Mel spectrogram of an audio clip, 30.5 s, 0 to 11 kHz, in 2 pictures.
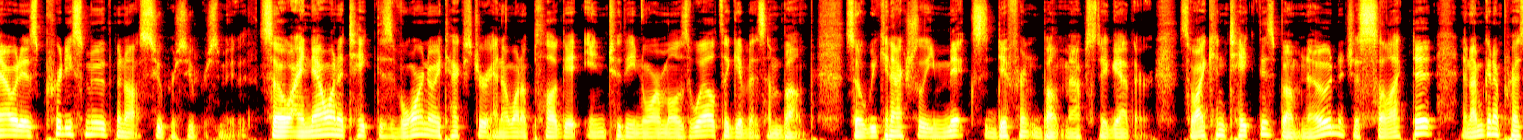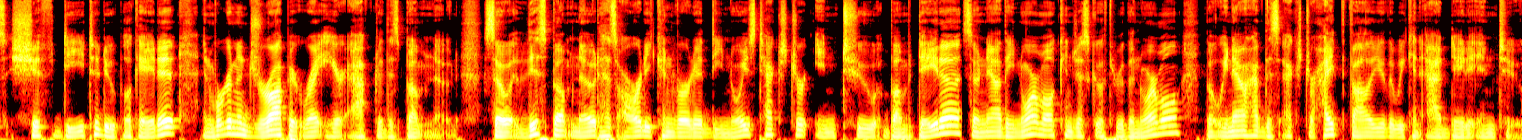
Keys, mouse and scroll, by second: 1.3-1.8 scroll down 6, 1.9 shift+middle click, 2.3 scroll down 5, 2.5 middle click, 2.9 click, 7.6 middle click, 7.9-10.9 scroll up 2, 11.9 click, 15.4 shift+d, 18.9 middle click, 19.4 click, 19.7-20.3 scroll up 4, 20.3 click, 21.3 middle click, 21.6 scroll down 5, 23.4 middle click, 23.6-24.3 scroll up 3, 24.3 middle click, 24.7-27.6 scroll up 1, 29.8-30.2 scroll down 6, 30.2-30.4 middle drag.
